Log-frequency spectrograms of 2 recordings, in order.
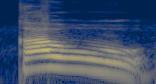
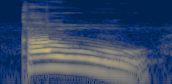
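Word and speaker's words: ق: Then you got the qaf, guys, the qaf, okay, the qaf, qaw, okay, repeat after me, guys, qaw, okay, this is how you pronounce it.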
